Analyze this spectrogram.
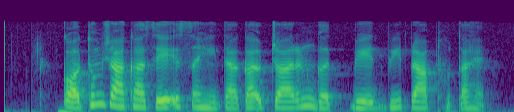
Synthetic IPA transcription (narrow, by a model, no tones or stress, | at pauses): kɔːt̪ʰʊmʃaːkʰaseɪsːɐ̃ɦĩːt̪akaʊt̪ːt͡ʃaːɾənɡ̪bʱeːd̪̚bʱipɾaːp̚t̪ɦoːt̪aɦɛː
